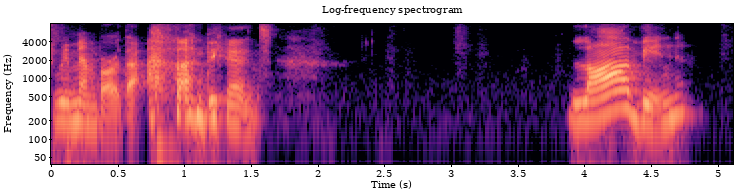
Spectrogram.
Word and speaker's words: Levin: Levin. Oh, it's Levin, but Lavin. The pronunciation is Lavin.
